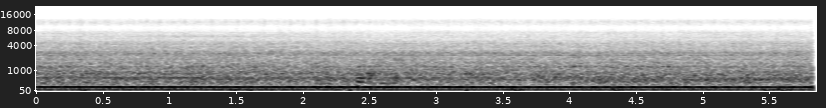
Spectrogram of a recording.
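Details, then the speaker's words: Ram truck engine on its first start after the work: steady, even low rumble with no knocks, misses or ticks; a fault code is present, possibly from an unplugged connector; normal idle. "All right. Well, runs. Sounds good."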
